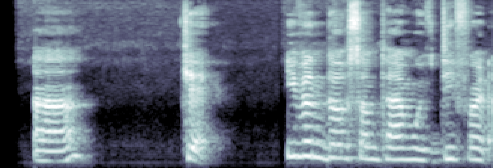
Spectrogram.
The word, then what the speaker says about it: quai: So we don't pronounce the U, we don't pronounce the D, and AN makes the sound en. Quand, quand. Second one, un quai, un quai, quai.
